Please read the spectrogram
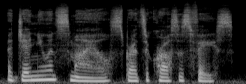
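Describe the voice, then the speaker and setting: A woman reading scripted narration for a dark audio drama in a measured, descriptive storytelling manner. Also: on the low side, dry recording.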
